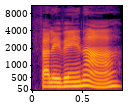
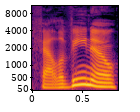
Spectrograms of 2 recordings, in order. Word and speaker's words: Faliveno: So the Italian last name should be pronounced Falivena, but of course, when my grandparents came to the States from Naples, they decided to pronounce it Faliveno.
